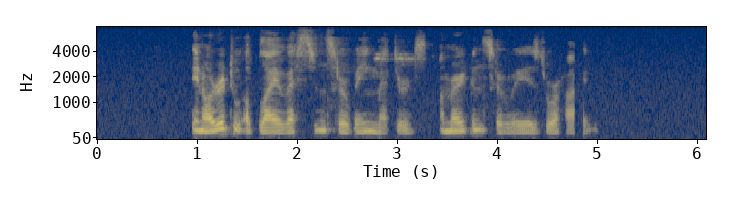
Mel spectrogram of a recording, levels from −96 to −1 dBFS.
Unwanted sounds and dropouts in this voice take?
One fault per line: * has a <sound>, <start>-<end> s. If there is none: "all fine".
* has a dropout, 4.8-4.9 s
